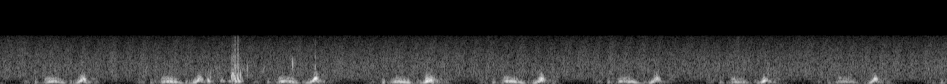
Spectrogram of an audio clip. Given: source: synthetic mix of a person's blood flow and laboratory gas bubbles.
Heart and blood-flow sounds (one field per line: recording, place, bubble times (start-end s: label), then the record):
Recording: Doppler ultrasound of blood flow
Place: precordium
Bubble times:
2.04-2.51 s: bubbles
2.88-2.96 s: bubbles
From the record:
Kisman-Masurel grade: 212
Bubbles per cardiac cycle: several, 3 to 8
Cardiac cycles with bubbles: 1 to 10%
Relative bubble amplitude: moderate (0.250 to 0.450)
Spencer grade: 1 (occasional bubble signal discernible with the cardiac motion signal, with majority of cardiac periods free of bubbles)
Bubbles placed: only in the low amplitude regions of the cardiac cycle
